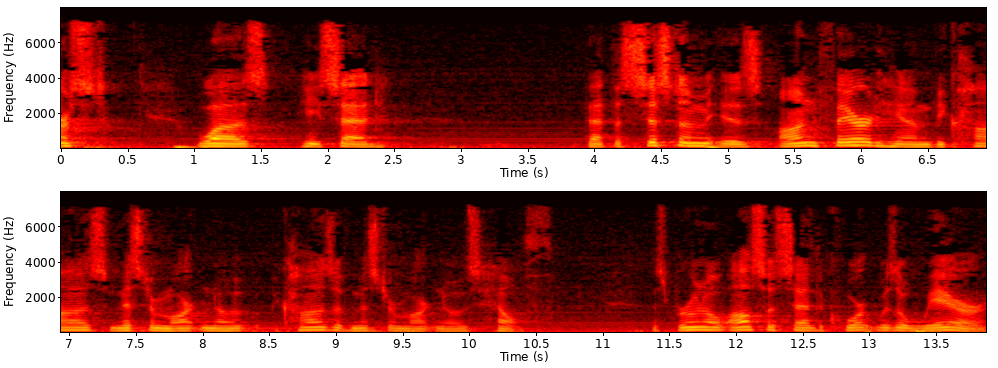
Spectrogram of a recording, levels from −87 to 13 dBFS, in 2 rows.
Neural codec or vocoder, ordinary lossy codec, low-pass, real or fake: none; MP3, 32 kbps; 7.2 kHz; real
